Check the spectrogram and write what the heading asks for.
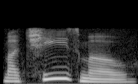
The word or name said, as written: machismo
